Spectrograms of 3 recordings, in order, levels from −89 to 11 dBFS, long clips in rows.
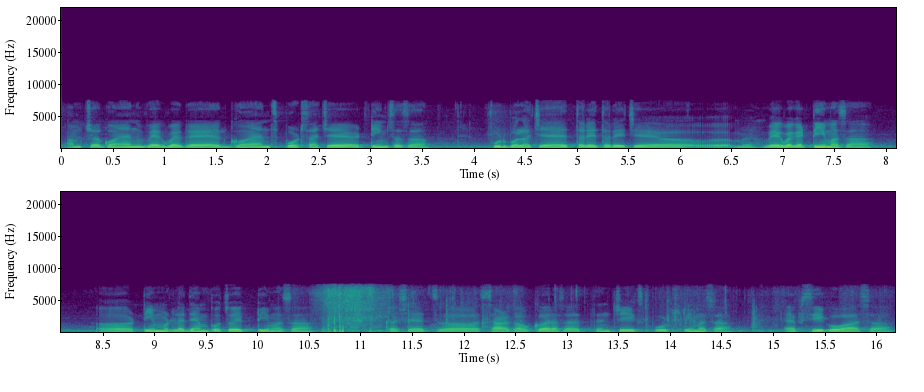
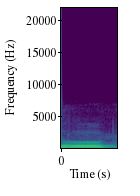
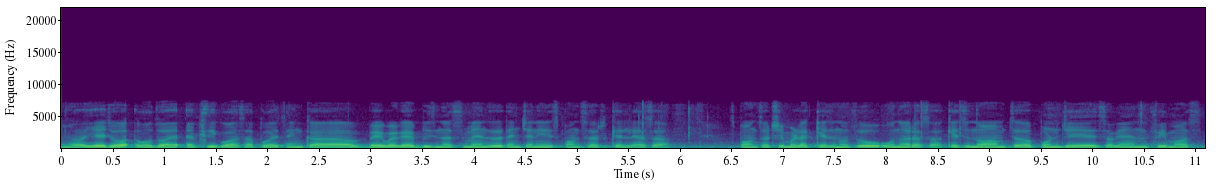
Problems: constant background noise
